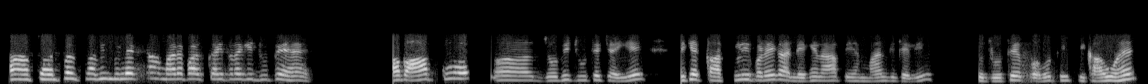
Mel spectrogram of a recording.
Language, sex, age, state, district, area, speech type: Hindi, male, 60+, Uttar Pradesh, Azamgarh, rural, conversation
